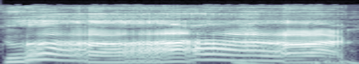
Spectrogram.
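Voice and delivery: high, loud strangled "Ah"; imitated pained cry. Wounded naked man looking up at the soldier, high pained cry. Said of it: "he just looks up and he's like".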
